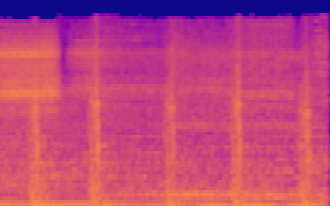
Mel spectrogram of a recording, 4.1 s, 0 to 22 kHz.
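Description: Tense, dark soundtrack music: a low steady drone with a heavy hit about every 0.8 seconds, and a brief high whine during the first second.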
